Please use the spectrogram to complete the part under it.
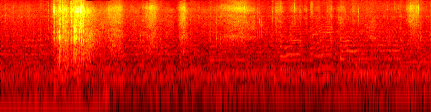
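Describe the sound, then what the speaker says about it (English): Yu-Gi-Oh! trading cards are shuffled by hand in a short riffling burst, followed by quieter card handling over a faint room hum. "Shuffle this up one more time."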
